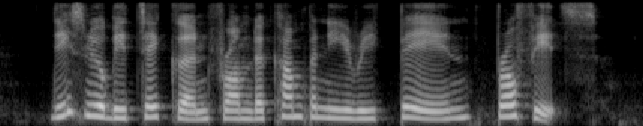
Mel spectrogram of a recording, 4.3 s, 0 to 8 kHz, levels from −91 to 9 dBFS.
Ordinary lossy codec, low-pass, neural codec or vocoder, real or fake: none; 7.2 kHz; codec, 24 kHz, 0.9 kbps, WavTokenizer, small release; fake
